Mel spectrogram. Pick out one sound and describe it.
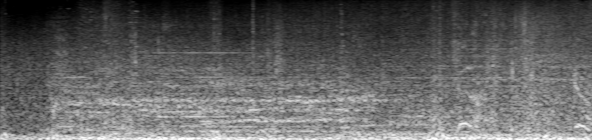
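A huge monster roars from the water.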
